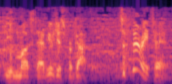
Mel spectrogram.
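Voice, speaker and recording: An actor playing a friendly, playful bachelor neighbor in a 1950s radio drama, genial and a little hesitant. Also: male voice, mid-range voice, huge pitch swings, quick pace, crowd noise. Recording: dull vintage radio broadcast, music behind.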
